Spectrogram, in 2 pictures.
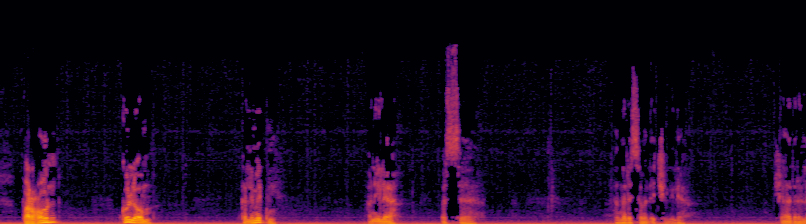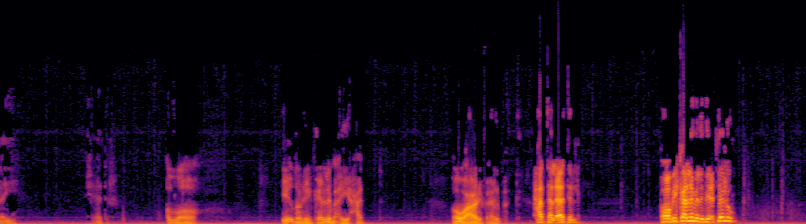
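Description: A man speaks slowly in short, tense phrases, close by.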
